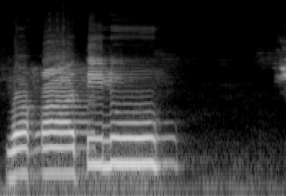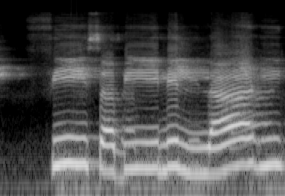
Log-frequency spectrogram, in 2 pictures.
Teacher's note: اللہ کو ہم باریک پڑھ رہے ہیں کہ اللہ سے پہلے لام کے نیچے زیر ہے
